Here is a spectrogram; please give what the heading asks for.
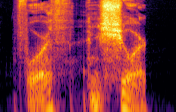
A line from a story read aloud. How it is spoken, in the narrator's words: with a whispered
